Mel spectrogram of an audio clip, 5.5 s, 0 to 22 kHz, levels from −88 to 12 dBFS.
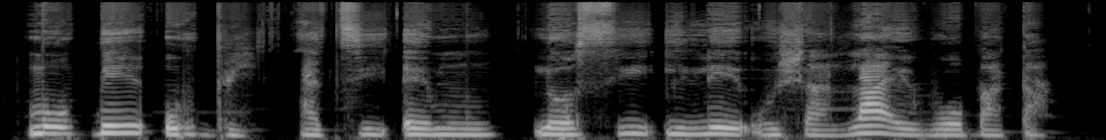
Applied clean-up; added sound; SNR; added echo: neural mask model DeepFilterNet 3.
